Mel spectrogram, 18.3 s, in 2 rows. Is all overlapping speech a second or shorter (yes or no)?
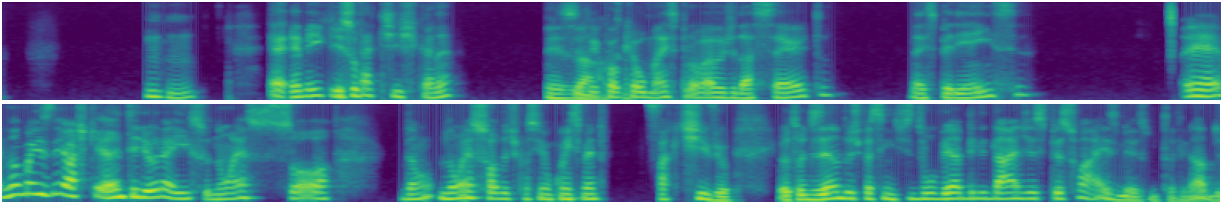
yes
